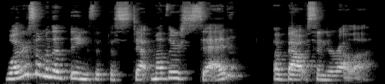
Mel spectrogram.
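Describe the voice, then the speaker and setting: A woman teacher with a high voice talks a class of young children through a story. She is conversational, repeats key points for emphasis and puts questions to her listeners. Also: sing-song, normal speed, a little mellow, roomy sound. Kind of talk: children's read-aloud lesson discussion.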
